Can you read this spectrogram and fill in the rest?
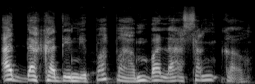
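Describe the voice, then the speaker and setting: A woman's voice: lowish voice, moderate pace, husky. A woman playing a poor, loving mother in a drama, with an apologetic, deferential manner. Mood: hesitant, pleading. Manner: plaintive, deferential. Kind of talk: Ilocano radio-style drama acting.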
